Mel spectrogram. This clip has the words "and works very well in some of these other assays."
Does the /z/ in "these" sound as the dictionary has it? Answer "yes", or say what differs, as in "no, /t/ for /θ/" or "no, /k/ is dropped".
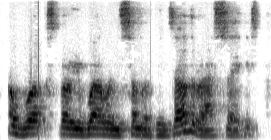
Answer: yes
